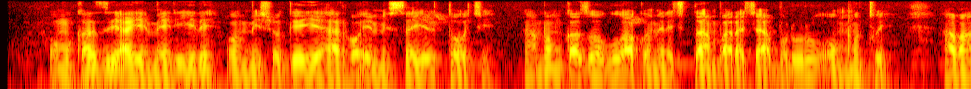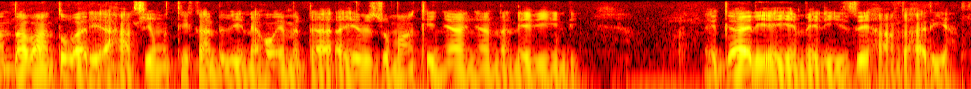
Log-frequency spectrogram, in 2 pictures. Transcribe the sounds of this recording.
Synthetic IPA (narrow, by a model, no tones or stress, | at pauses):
o̞mukazia̰je̞me̞ɾiːɾe̞omumiːʃo̞ɡe̞ːje̞ɦaɾiɦo̞ʔemisaje̞βito̞ːce̞ | kaːndio̞mukazo̞ːɡuako̞meɾe̞ci̥taːmbaɾacaβuɾuɾuo̰mumutwe̞ | aβaːntiaβaːntuβaɾiaɦaːnsijo̞ːmutikaːndiβiːne̞ɦo̞e̞midaɾaje̞βiʒumaŋke̞ɲaːɲanane̞βiːndi | eɡaːɾieje̞me̞ɾiːze̞haːŋɡaɦaɾija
